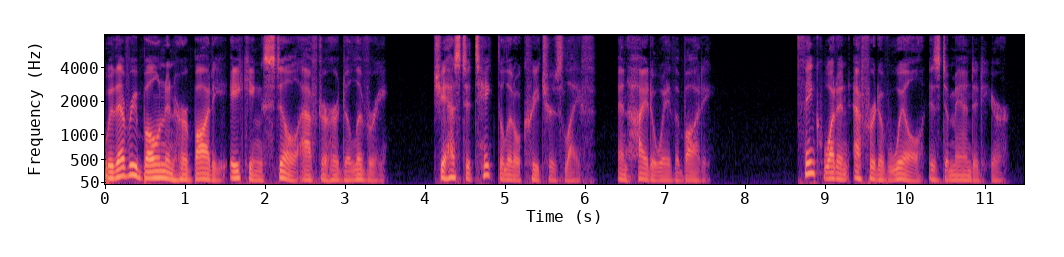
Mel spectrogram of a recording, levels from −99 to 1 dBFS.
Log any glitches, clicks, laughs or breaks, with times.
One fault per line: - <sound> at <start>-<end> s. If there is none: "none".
none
